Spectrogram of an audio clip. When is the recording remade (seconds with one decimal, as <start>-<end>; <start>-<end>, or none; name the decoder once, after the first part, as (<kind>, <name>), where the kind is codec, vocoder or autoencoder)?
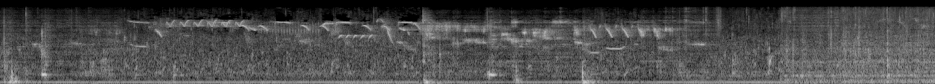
0.0-1.2 (codec, SNAC); 4.2-5.9; 6.4-7.2; 7.9-8.4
